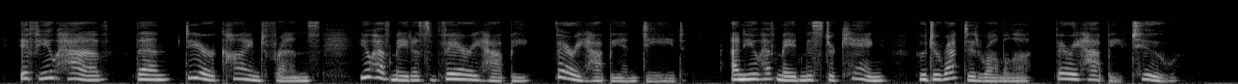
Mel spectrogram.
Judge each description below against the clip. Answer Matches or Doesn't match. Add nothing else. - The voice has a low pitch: Doesn't match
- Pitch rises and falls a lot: Matches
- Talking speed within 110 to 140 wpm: Matches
